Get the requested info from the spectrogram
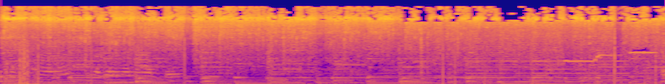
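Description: Chopped onion, garlic and chili sizzling steadily in hot cooking oil in a metal pan, stirred now and then with a metal spatula: the aromatics being sautéed before the meat goes in.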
